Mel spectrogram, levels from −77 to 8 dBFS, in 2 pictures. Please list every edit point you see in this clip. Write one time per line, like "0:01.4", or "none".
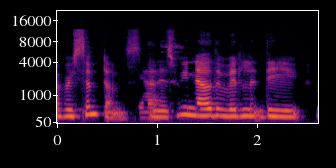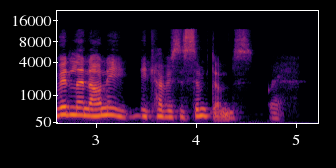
0:02.5
0:03.5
